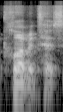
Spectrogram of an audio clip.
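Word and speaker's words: Clevatess: episode which is um I kept saying the name wrong. It's actually uh Clemetus is the name actually. It's the correct name.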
